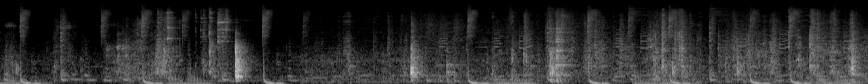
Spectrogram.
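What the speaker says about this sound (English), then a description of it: "You're gonna need a knife to cut the bread." A knife saws through golden toasted bread in a kitchen, a run of scraping strokes mixed with sharp clinks and clatter of cutlery and dishes, fairly close and moderately loud.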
